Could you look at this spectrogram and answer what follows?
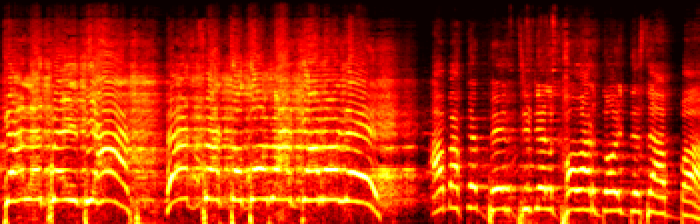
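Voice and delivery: high, pleading cries to father; anguished film hero. Acted. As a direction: wail it like a melodrama son. (উঁচু গলায় কান্নাভেজা আকুতি)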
